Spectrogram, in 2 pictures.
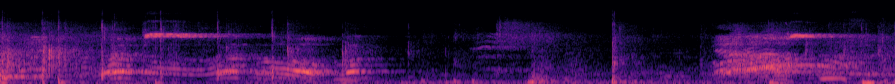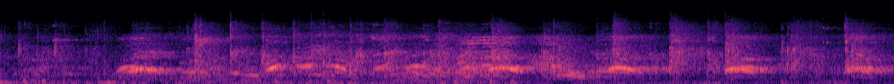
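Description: Players shout and call out loudly in an echoing hall.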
